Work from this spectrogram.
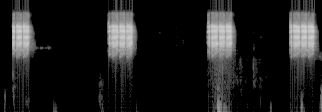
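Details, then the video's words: Katydid in an oak forest sings harsh, raspy bursts of a few pulses each, repeated about every two seconds, the song said to sound like "katydid"; four katydid species frequent oak forests. "trust you could hear that. That's what a katydid sounds like."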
